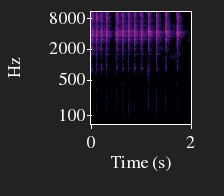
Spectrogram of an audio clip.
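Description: Spinning prize wheel's pointer ticking against the pegs on the rim, a run of faint clicks that get slower and farther apart as the wheel winds down, stopping near the end.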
